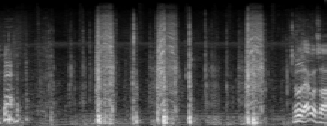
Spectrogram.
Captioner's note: laughing; drill drilling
